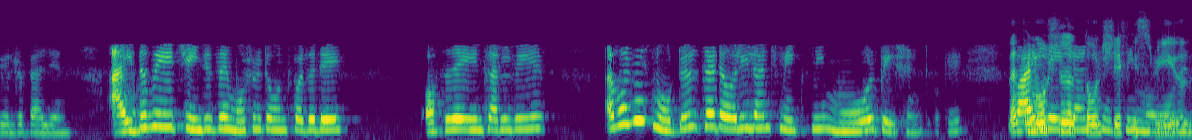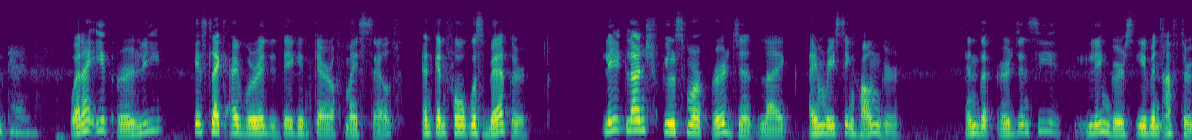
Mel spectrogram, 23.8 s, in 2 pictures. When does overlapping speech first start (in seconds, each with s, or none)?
10.2 s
